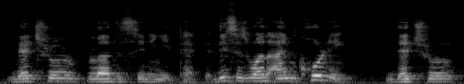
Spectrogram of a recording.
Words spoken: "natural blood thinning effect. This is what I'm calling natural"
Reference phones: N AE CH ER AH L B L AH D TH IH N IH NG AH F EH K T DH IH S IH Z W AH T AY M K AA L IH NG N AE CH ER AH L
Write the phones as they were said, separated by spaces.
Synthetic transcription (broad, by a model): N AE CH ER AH L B L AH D S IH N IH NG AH P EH K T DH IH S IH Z W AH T AY M K AA L IH NG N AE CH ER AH L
